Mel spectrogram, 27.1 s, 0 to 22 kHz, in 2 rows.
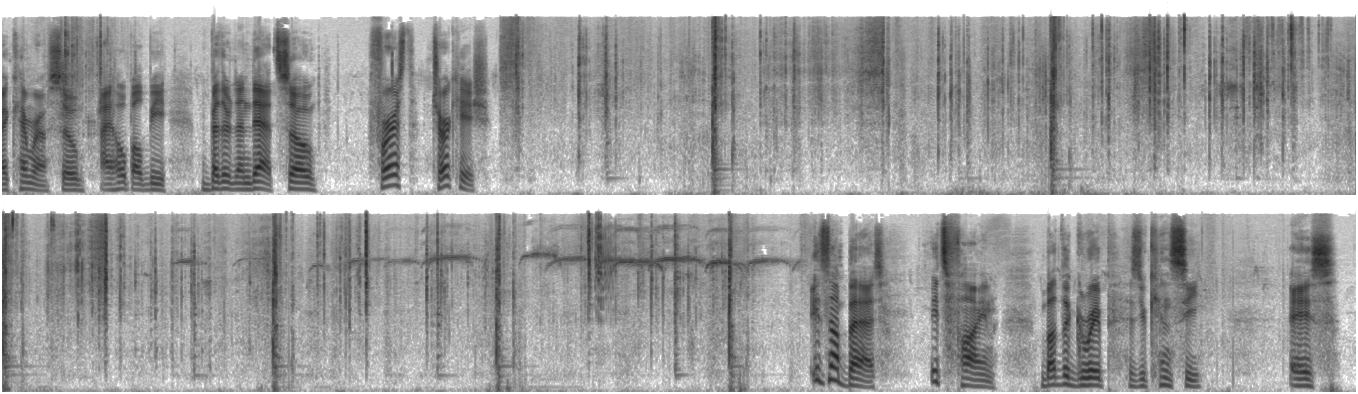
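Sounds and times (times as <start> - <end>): arrows striking target: 5.1 - 7.8, 8.7 - 21.2.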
